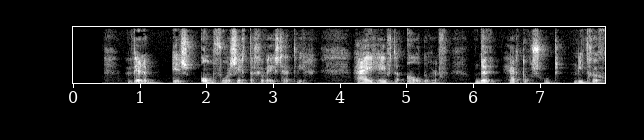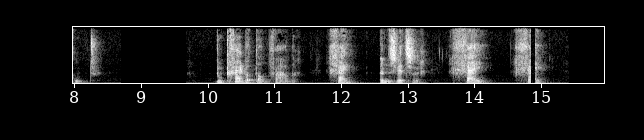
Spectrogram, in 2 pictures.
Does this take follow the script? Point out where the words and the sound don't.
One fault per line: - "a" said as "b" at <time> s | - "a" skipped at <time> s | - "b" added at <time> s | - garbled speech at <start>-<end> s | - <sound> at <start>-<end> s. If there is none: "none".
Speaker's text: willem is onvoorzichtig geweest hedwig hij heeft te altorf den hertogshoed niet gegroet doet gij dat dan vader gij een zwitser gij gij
- dropout at 14.9-14.9 s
